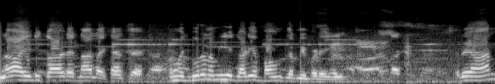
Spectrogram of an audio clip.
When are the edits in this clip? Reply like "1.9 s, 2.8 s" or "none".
none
